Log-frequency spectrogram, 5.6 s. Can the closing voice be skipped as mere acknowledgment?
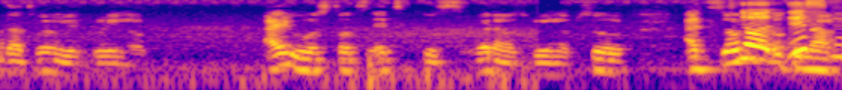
No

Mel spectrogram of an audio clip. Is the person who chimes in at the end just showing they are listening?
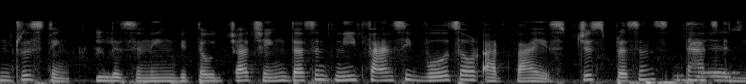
No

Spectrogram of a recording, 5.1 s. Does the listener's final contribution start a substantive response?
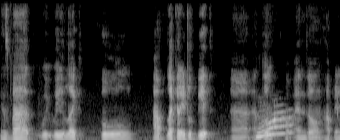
No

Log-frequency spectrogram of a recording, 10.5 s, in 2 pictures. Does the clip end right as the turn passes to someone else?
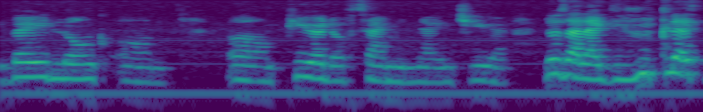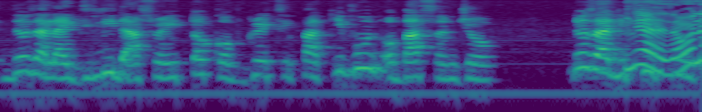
Yes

